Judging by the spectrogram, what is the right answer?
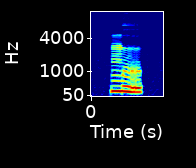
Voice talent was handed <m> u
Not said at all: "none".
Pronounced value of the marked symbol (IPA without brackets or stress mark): m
